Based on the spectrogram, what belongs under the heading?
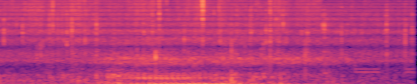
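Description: A monster growl sound effect: a deep, rough rumble that swells up loudly for about two seconds, then fades into a grainy, crackling tail. No voices accompany it.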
